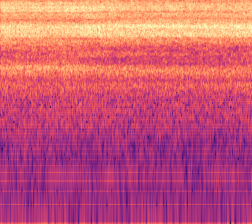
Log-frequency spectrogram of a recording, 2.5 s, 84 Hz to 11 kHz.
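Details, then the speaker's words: Roxor diesel, engine not running: the factory intake boot off the turbo pipe is pressurized with shop air at about 3 to 10 psi. A steady, sharp hiss of air escapes at the boot and pressure won't hold: an obvious boost leak causing power loss. "we can't even hold loose pressure that is an obvious boost leak I don't care what you do that is power loss horrible"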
